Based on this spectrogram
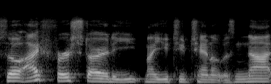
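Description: Against a quiet background, a man with a normal speaking voice talks at a fairly quick pace, using a medium pitch and ordinary pitch variation. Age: 20s. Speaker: YouTuber and podcast network founder. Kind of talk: interview.

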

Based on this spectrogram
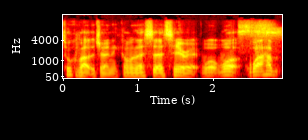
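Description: Against a quiet background, a man talks fairly quickly in a normal speaking voice of medium pitch with fairly even intonation. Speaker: podcast host. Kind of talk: casual chat.

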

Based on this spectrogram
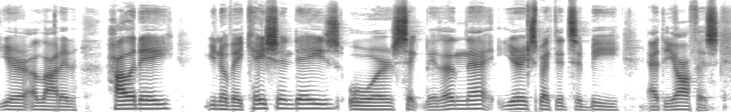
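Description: On a very clean recording with a silent background, a man with a normal speaking voice talks at medium pitch with fairly even intonation. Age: 20s. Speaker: podcast host. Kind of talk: casual monologue.

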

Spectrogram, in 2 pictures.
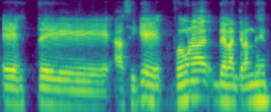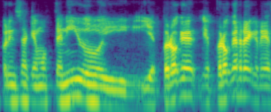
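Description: A man talks at a fairly quick pace with hardly any pauses. His voice sits at a medium pitch with a bright, sharp tone. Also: ordinary pitch variation, dry, close sound with no echo. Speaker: radio and TV producer. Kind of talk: interview.

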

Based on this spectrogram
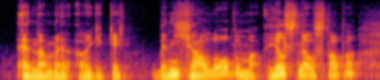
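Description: Somewhat breathy, a man speaks in a medium pitch with a dark, mellow tone and lively intonation. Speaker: sports journalist. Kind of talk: casual chat.

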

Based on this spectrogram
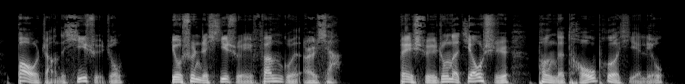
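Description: A man with a fairly low pitch speaks in a dramatic tone at a moderate pace, his pitch swinging very widely. The background is quiet and the sound is dry and close, with no echo. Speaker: narrator of a podcast. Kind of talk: true-crime style narration. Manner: measured, dramatic storytelling pace; formal, steady, polished.

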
